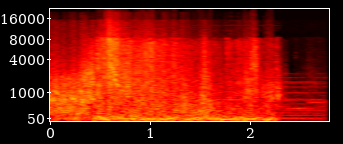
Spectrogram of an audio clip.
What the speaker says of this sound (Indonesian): sniper Kapten Zhou langsung melesatkan tembakannya begitu melihat gadis tersebut sendirian di atap rumah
